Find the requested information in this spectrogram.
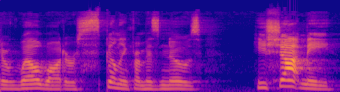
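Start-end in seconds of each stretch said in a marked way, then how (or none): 2.5-3.4 loud accusing cry from the jury; called out. A narrator's reading. Dead juror calls out loudly at the accused. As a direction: shout the accusation across the courtroom. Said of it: "another called out".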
